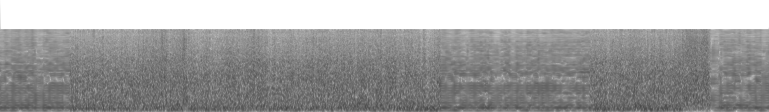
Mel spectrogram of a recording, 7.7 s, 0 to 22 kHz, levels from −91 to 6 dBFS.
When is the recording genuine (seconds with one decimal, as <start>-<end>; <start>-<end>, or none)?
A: 0.7-4.4; 5.9-7.1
